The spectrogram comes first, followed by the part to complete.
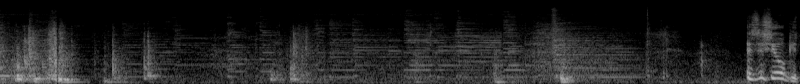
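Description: Electric guitar being played: a run of plucked notes and chords, louder at first and softer in the middle. A man's voice speaks over it just before the end.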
